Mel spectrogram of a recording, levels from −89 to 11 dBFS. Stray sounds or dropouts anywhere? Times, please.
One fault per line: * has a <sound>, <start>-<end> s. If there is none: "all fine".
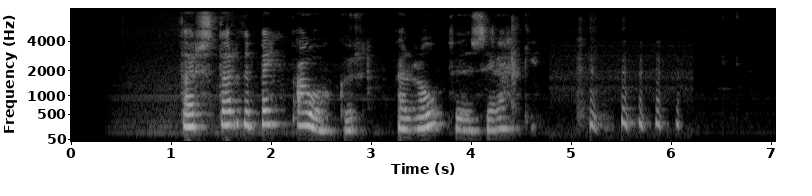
* has a laugh, 5.0-6.1 s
